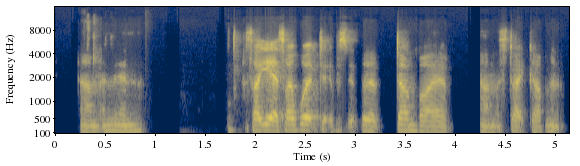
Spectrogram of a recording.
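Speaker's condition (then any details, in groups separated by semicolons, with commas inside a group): No condition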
